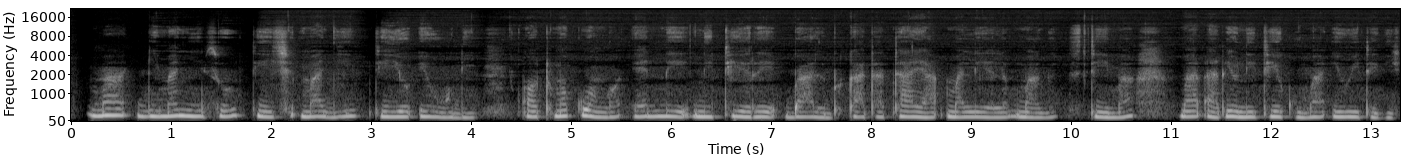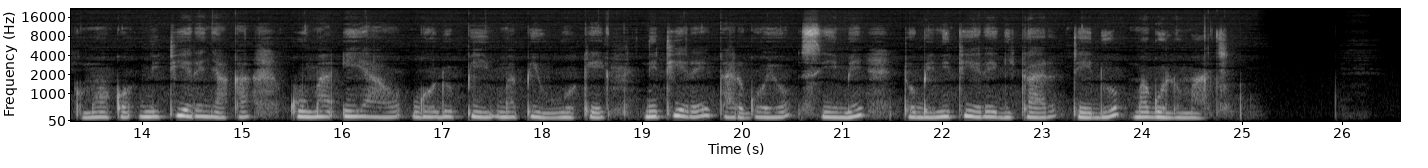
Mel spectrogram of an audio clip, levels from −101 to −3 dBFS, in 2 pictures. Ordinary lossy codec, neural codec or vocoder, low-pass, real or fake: none; none; none; real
